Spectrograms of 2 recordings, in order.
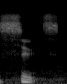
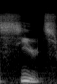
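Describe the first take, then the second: First: The vowel is a plain 'oo', like 'soots'. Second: The vowel has a 'y' glide, like 'syoots'. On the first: "rather than two O's" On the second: "there's an I in it"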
